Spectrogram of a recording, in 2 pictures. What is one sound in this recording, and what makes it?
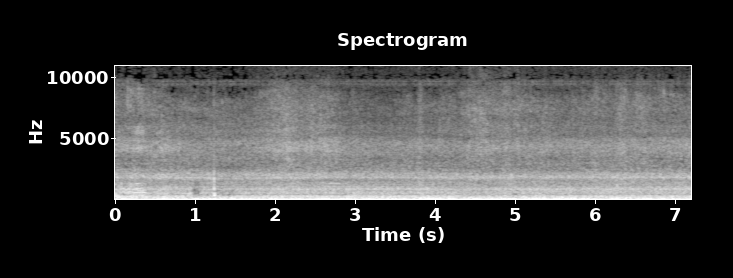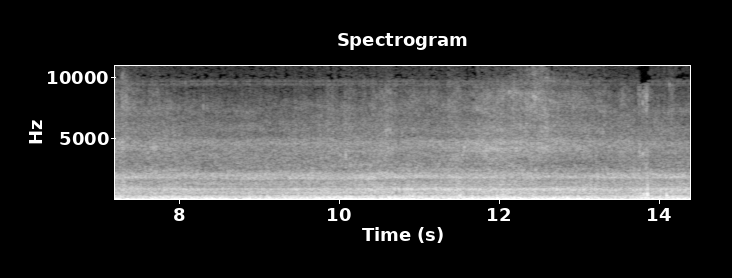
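A car engine hums steadily from inside a moving car.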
